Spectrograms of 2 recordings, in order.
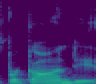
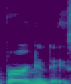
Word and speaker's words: Burgundy: It's Burgundy, it's not Burgundy.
